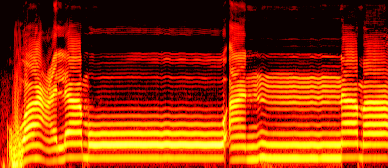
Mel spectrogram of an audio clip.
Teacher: حمزہ کو نون کے ساتھ ملایا، غنہ کریں گے · عین کو گلے سے نکالیں، اس الف کو نہیں پڑھنا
